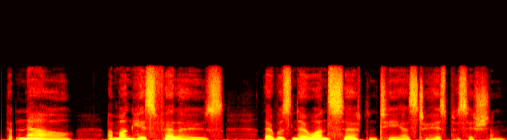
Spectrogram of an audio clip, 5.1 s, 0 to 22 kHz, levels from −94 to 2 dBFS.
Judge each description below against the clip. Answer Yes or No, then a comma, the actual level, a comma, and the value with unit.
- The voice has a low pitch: No, high, 190 Hz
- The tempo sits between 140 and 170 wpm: Yes, average, 155 wpm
